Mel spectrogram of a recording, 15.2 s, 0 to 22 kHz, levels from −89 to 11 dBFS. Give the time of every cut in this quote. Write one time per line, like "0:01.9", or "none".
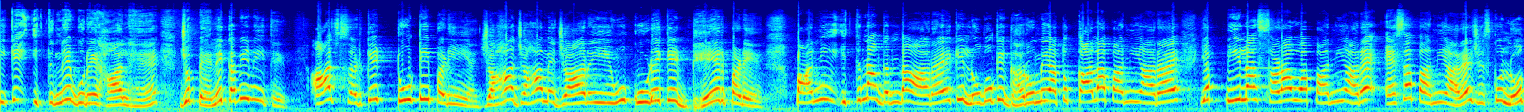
none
